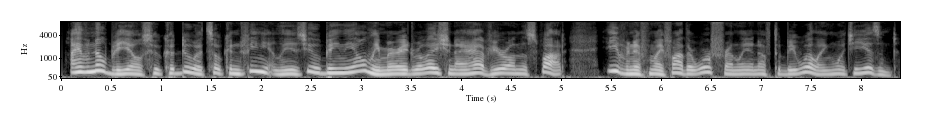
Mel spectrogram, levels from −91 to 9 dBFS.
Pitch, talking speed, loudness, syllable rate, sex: 180 Hz, 255 wpm, -16 LUFS, 6.8 syllables/s, male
